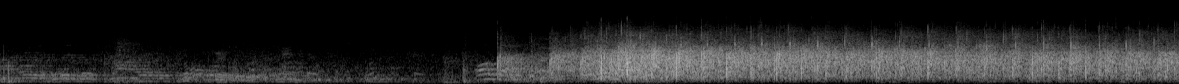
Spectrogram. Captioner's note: applause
